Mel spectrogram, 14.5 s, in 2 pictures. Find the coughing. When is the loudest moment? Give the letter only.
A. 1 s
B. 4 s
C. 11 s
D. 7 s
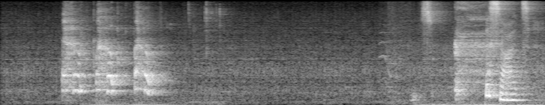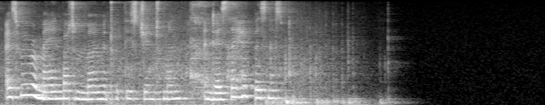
A.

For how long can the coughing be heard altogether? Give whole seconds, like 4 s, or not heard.
3 s.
